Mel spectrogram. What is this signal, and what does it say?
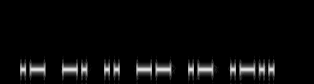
Morse code, heard as a keyed tone, about 25 wpm, 700 Hz. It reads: ANIMAL
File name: Pinocchio / Pinocchio ch7 20 25 ik1hge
